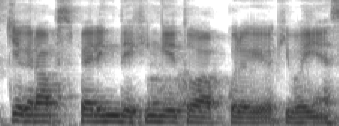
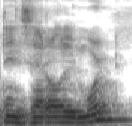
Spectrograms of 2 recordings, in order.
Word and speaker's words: Ngerulmud: Capital of Palau is Ngerulmud Pronunciation - N is silent in Ngerulmud and only around 300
